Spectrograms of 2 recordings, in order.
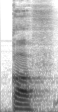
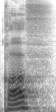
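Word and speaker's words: قاف: Pour prononcer correctement la lettre Qaf, la racine de la langue doit monter et toucher le fond du palais.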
